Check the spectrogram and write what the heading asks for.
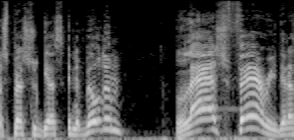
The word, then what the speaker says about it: Lash Fary: We got a special guest in the building, Lash Fary.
